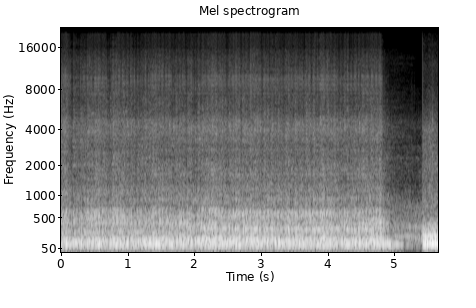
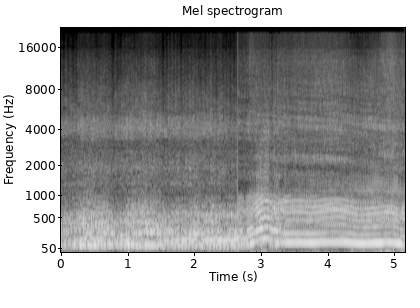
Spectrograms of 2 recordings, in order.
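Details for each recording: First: AWD four-rotor rotary car at idle with only 20 psi oil pressure: deep steady idle with a constant gear-like whir underneath; owner suspects failing oil pump internal gears. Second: AWD 4-rotor rotary car on the road: smooth steady drone rising and falling with throttle under road load, no knocks or rattles; pressure and temperature good, running normally.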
